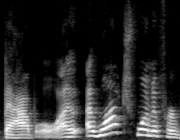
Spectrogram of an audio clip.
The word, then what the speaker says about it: Babel: So now we have Babel, which turns out it's pronounced Babel. I watched one of her videos, R F Kuang's interviews, and she was saying Babel. So we're saying Babel.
